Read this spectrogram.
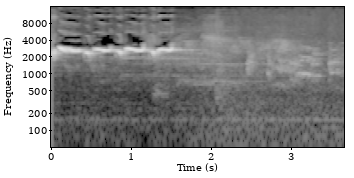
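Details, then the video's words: Chinese hwamei singing in the rain: a loud, steady whistled trill holding one pitch for about a second and a half, then quieter scattered notes and soft background noise. "Họa mi hót trong mưa"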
